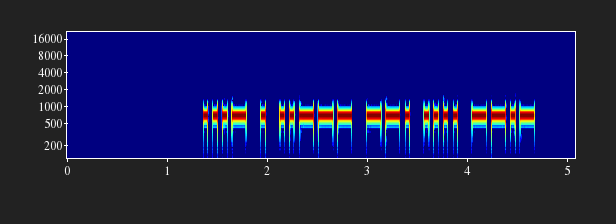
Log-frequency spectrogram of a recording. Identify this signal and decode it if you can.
Morse code, heard as a keyed tone, about 25 wpm, 700 Hz. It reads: VE2GHQ
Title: DXCC-100 Call Signs - 6 Characters - 25wpm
